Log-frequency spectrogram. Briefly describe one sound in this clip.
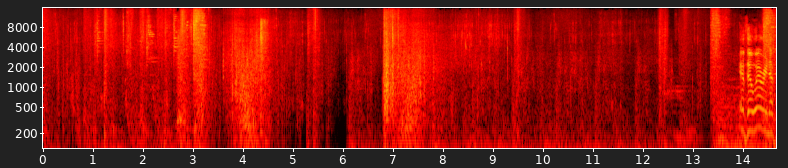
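Game spells whoosh and crackle in bursts during a fight.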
